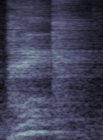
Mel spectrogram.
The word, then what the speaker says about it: Pank: Over 75 publications include Shivers, Volume 6, Cemetery Dance with Stephen King and Peter Straub, Pank, did I pronounce that correctly? – Yeah. – Pank. Extra emphasis on the K is written here.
